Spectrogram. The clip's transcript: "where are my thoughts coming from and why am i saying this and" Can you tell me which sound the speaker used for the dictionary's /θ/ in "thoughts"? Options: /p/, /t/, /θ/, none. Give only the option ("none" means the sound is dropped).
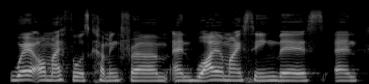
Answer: /θ/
